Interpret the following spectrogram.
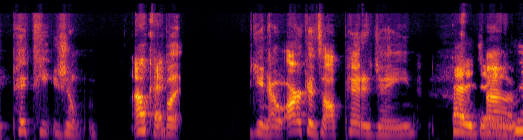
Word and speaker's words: Petit Jean: It should actually, if you want to pronounce it correctly, it would be Petit Jean.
